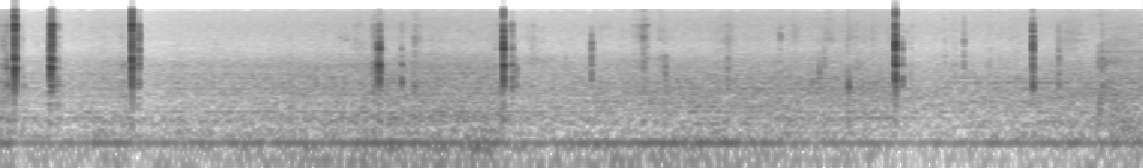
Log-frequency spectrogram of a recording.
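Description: A steady low hum with about nine scattered sharp clicks and light knocks, typical of household handling noise in a kitchen.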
